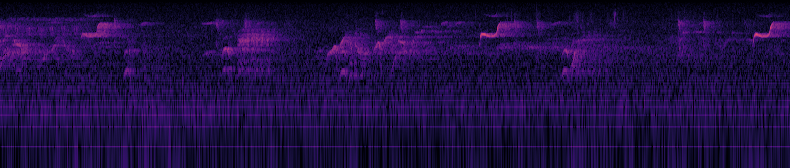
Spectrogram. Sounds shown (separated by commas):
Swainson's Thrush call, Swainson's Thrush song, Pacific-slope Flycatcher call, unidentified bird chip note, Pacific Wren song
